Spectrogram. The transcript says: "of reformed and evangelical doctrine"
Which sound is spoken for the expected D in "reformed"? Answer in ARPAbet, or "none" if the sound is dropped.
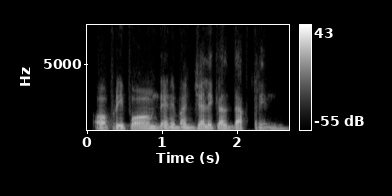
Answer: D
